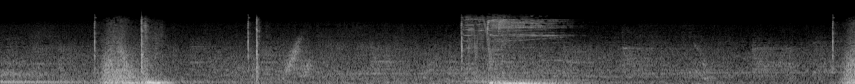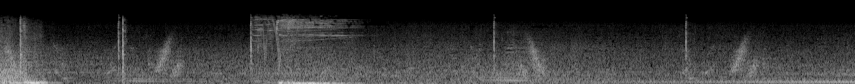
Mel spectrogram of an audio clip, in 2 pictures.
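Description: Short interface clicks and whooshes sound as game menus open and close.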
